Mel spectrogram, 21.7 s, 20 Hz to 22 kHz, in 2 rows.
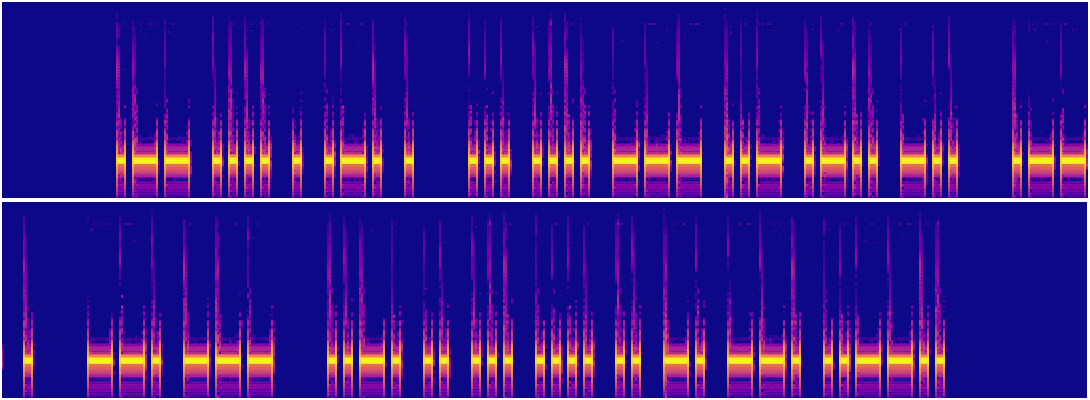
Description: Morse code, heard as a keyed tone, about 15 wpm, 700 Hz. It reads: WHERE SHOULD WE GO FISHING?
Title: Sentences from Top 1000 Words - Review Part 5 - 15wpm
